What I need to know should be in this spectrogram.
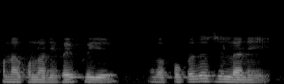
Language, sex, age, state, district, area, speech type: Bodo, male, 18-30, Assam, Kokrajhar, rural, spontaneous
